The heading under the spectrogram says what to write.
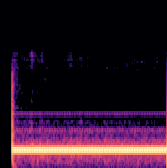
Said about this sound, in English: Should be on the line here shortly. Is ringing him up.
